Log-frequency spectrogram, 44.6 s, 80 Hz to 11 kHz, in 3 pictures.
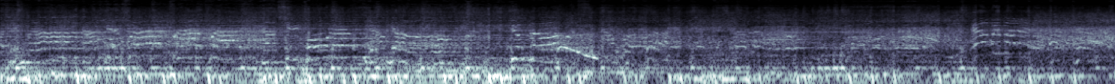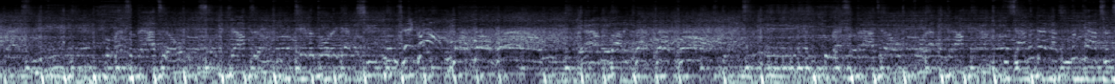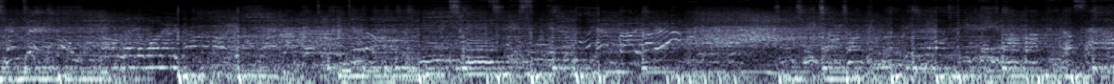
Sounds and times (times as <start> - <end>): Music: 0.0 - 44.5.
